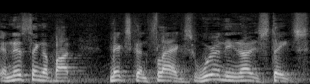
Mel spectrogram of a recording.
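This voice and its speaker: High-pitched and animated, a man talks with ordinary pitch variation. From California Central Valley. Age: 60s. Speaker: Vietnam veteran, debate guest. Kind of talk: TV debate.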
